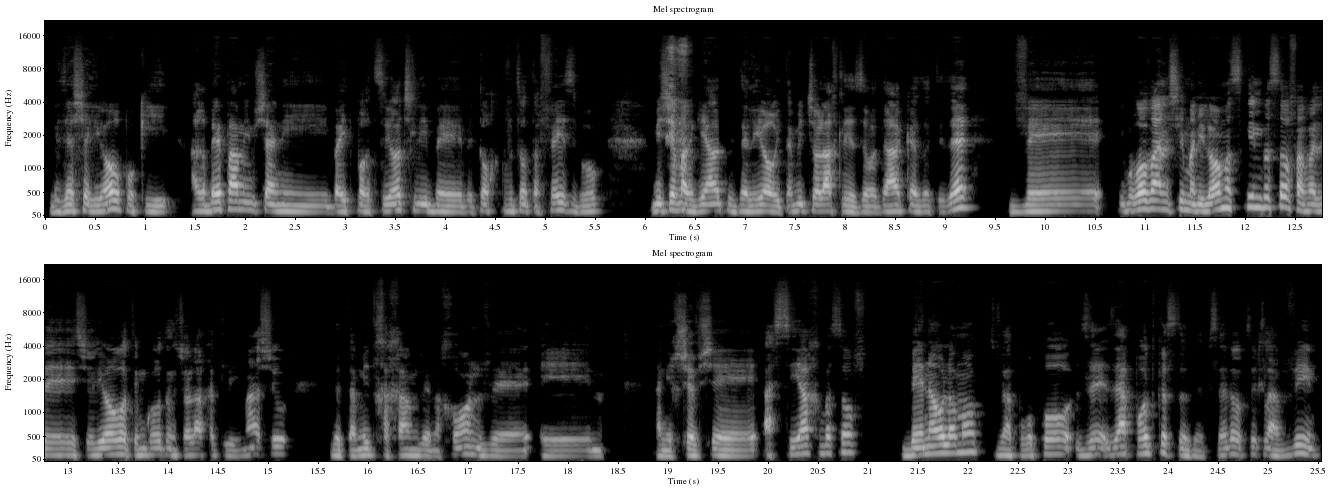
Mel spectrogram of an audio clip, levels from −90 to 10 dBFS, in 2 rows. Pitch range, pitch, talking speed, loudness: 120-150 Hz, 130 Hz, 145 wpm, -26 LUFS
